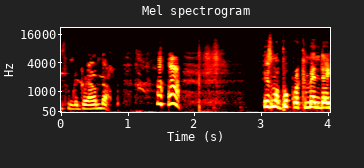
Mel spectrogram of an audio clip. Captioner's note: laughs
